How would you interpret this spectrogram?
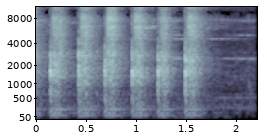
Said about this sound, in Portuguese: Agora, acabaram de bater na porta de Selminha.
